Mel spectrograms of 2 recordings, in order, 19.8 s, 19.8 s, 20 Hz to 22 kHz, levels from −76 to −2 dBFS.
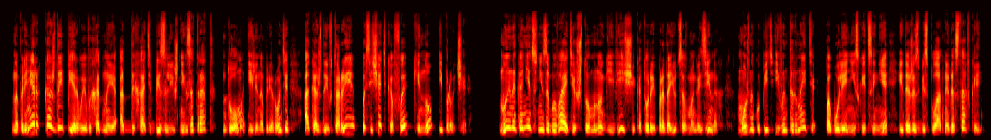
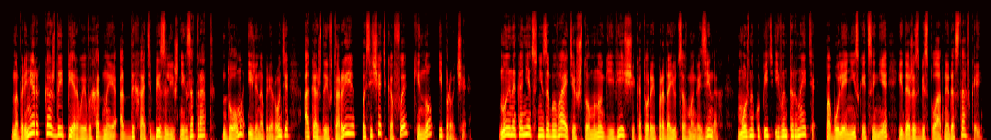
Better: second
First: thin; very; fading below 300 Hz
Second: none

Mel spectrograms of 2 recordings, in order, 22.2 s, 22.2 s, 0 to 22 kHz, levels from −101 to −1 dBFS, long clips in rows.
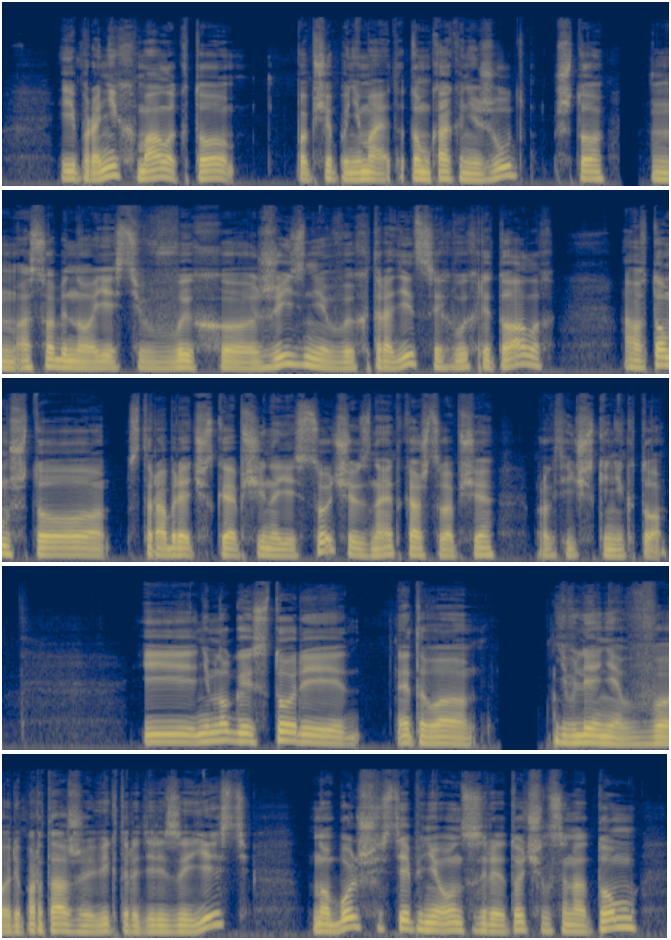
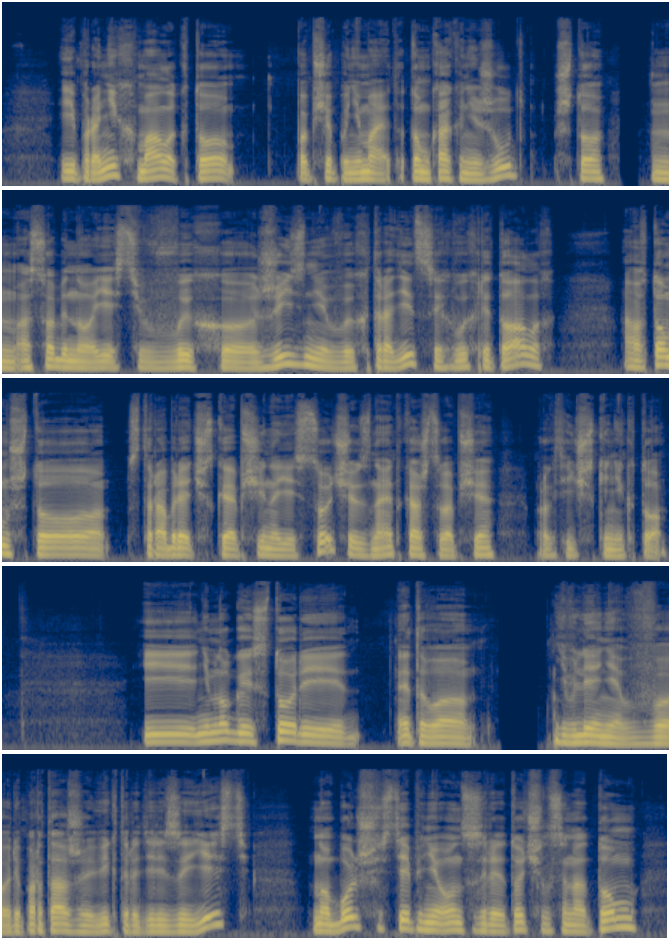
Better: neither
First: none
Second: none

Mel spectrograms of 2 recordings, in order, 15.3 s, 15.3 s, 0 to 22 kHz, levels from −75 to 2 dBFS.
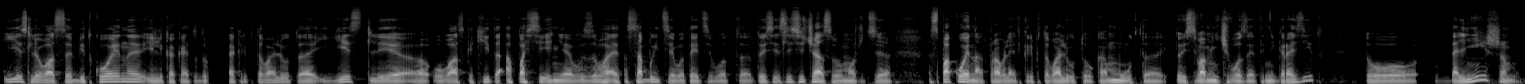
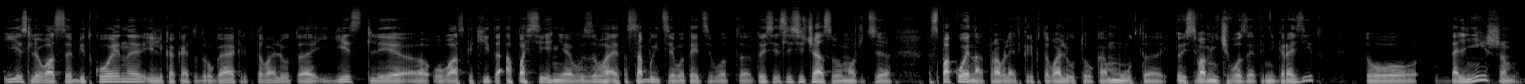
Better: second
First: audio cutting out; at 2 s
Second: none

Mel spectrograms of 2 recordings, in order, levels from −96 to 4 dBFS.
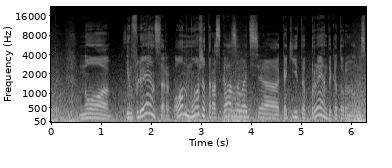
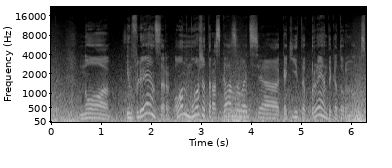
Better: first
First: wind noise on the microphone; occasional gusts; 10 dB below the speech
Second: wind noise on the microphone; heavy; 8 dB below the speech

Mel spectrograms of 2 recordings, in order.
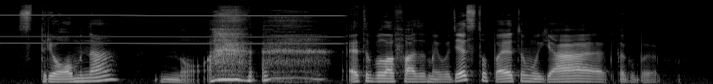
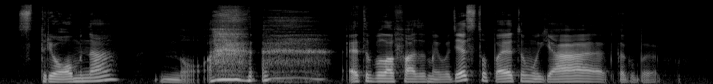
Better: second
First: high-pitched whine; loud; until 3.5 s; 10 kHz, 10 dB below the speech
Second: none

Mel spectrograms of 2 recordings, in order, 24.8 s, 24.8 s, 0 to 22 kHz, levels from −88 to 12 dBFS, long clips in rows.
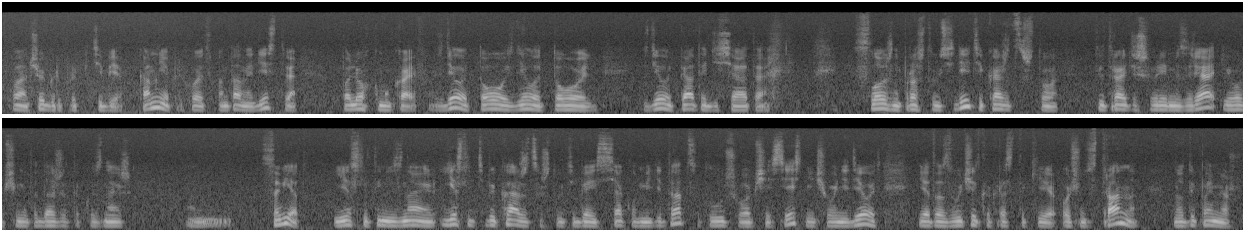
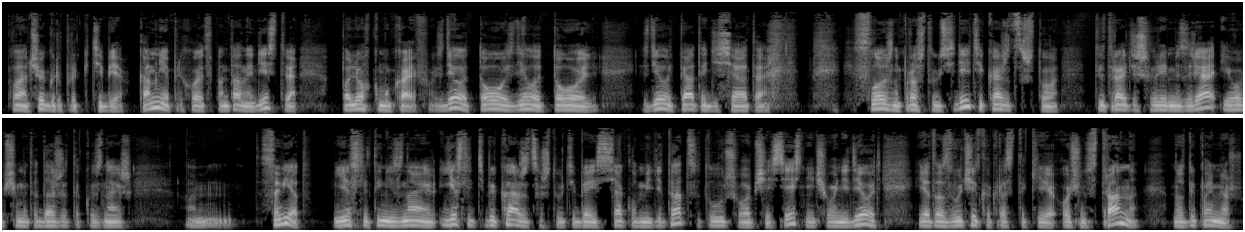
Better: second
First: hiss; noticeable; throughout; 10 dB below the speech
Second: none

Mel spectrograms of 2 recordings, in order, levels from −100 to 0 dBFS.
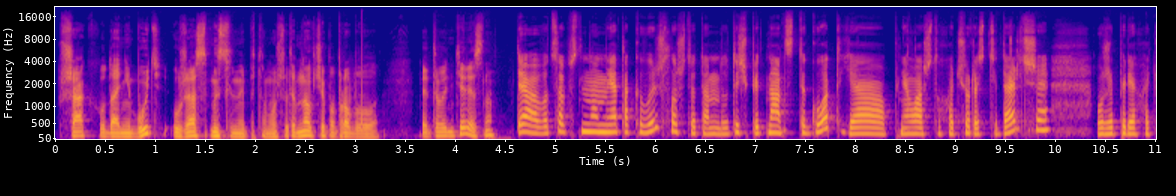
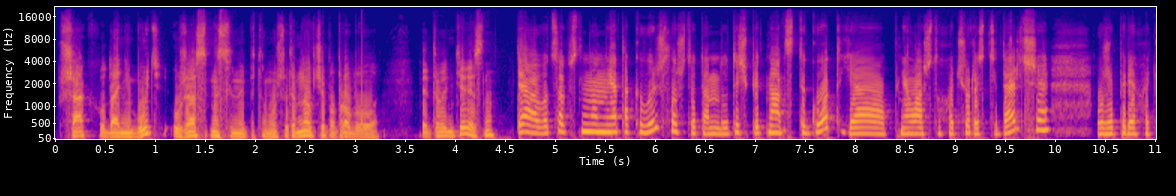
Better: first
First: none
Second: distortion; slight; 10 dB below the speech

